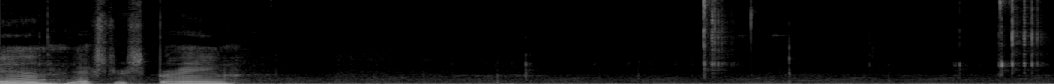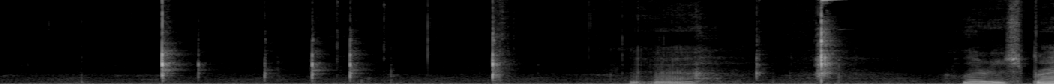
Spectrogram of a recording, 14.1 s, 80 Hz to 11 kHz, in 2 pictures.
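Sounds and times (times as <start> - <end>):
steady low hum: 0.0 - 14.0
small metal parts clicking: 6.3 - 7.1, 12.0 - 12.7.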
